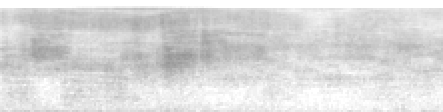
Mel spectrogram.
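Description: Two sticks of coloured chalk held together, rubbing round a spiral on black paper: a soft scratchy hiss that swells with the strokes, most clearly about half a second in and again near the two-second mark.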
